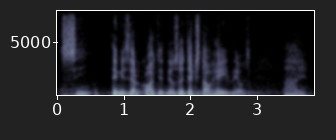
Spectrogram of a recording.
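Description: A man's voice: lowish voice, normal speed, gravelly, slight background noise. A male pastor preaching a sermon, animatedly acting out the story for his congregation. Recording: long reverb of a large church.

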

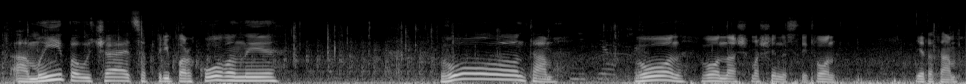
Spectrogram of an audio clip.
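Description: A man in his thirties vlogs casually while walking by a seaside harbor, filming at arm's length and rambling in a chatty way. His slightly high, dark-toned voice is very animated, yet he takes it slowly with long pauses. The audio is dull, carrying outdoor wind and street noise.

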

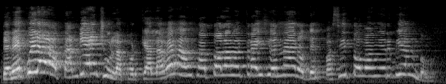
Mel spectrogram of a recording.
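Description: A woman's voice: very high voice, very animated, fast talker, pushed and bright, pitched above the performer's own voice, heavily acted. A woman voicing her stern elderly mother, who bossily warns and coaxes her daughter while teaching her to cook. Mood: warning. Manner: bossy, warning, coaxing. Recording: roomy, faint background noise.

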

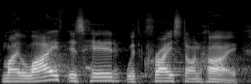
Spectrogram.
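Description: Young man, evangelist, earnest testimony, preacherly, quotes scripture, slightly high voice. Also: slow, muffled recording. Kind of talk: giving a prepared testimony to a youth group.

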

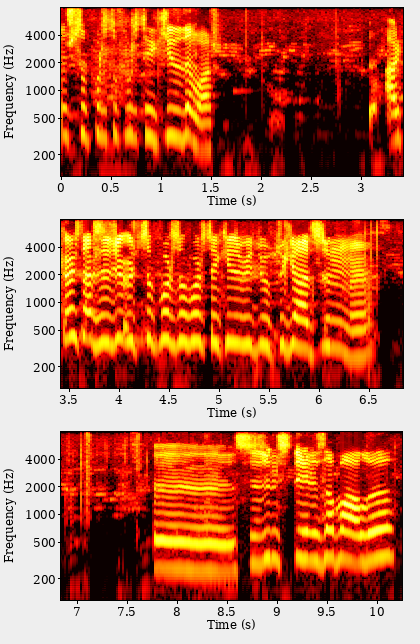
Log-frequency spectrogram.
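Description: Excitable teen girl gaming, high voice. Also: a little hiss or hum, rough recording. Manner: excitable, easily frustrated, chatty. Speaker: gaming video creator. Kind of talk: casual gameplay commentary. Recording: music playing behind the voice.

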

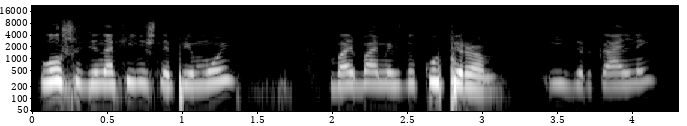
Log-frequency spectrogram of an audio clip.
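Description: A woman's voice: fairly high pitch, steady tone, normal speed, mellow, no echo. A woman giving live harness racing commentary in short, terse announcements. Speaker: race commentator.

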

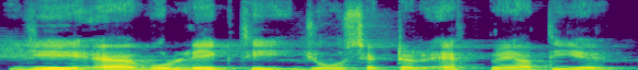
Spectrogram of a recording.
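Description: A man's voice: on the high side, unhurried. Man narrating a driving tour. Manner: steady promotional commentary, lists sectors. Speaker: real estate agent. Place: inside a moving car.

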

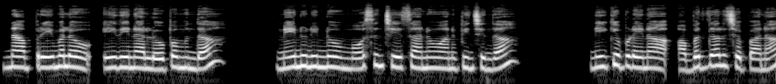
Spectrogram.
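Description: An intense, possessive young lover in a spoken romance story, firing demanding questions in a fierce tone , as a woman narrator reads him in her own voice. The voice sits fairly high and stays level, with a dry, close sound. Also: little pitch movement, moderate pace, mellow, no room sound, natural voice. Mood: hurt.

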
